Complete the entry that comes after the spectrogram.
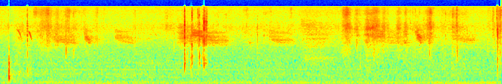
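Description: Birds chirping in the background, with short calls about once a second over a low steady outdoor rumble. A few sharp taps cut through, the loudest just after the start and a small cluster about two and a half seconds in: a plastic spoon knocking against a plastic bowl.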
